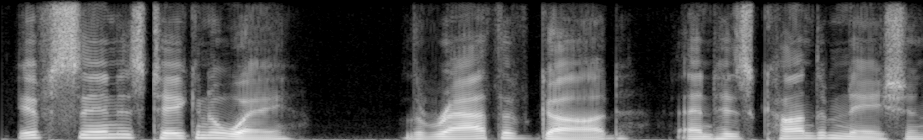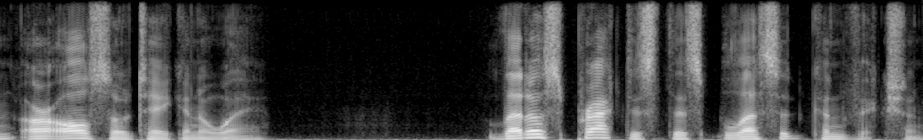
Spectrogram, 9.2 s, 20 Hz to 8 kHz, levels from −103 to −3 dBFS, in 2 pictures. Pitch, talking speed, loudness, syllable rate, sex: 125 Hz, 145 wpm, -19 LUFS, 5.0 syllables/s, male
